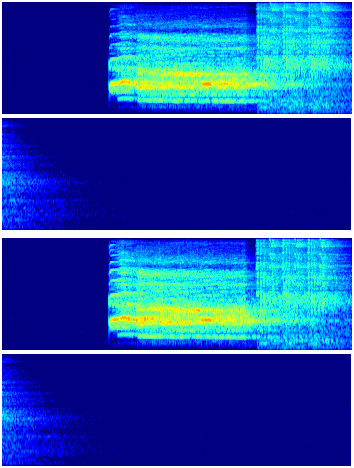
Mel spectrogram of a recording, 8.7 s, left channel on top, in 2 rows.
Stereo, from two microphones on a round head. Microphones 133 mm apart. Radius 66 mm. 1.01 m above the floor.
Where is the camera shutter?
60° right (ahead or behind), 4.5 m.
